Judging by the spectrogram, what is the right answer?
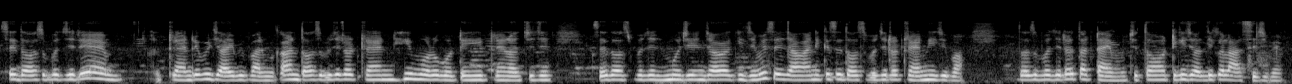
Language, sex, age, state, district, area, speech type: Odia, female, 18-30, Odisha, Bargarh, urban, spontaneous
